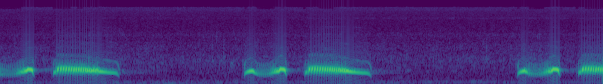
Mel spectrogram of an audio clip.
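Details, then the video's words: Spotted dove (cu gáy) cooing, used for training a newly kept bird: low, mellow phrases, each a quick double note followed by a longer downslurred coo, repeated about every two seconds in a quiet setting. "Tiếng chim cu gáy tập bổi"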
